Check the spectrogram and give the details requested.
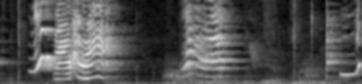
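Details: Indoor talking parrot: a loud, raspy, wavering phrase, a shorter hoarse, rising utterance after a brief pause, then a quick upward squeak. A soft low hum runs beneath.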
